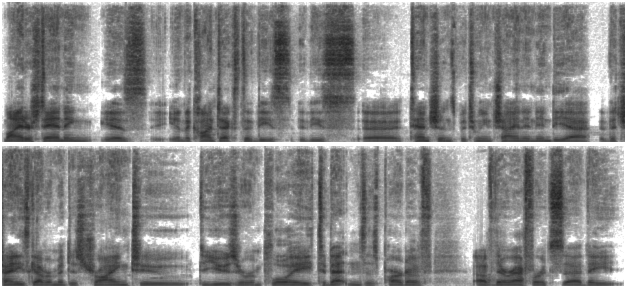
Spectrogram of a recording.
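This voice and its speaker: A man with a very deep voice hosts an interview podcast. He affirms his guests and asks follow-up questions, and his voice sounds dry and close. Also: fairly even intonation, normal speed, dry recording. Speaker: podcast host. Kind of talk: hosting an interview.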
